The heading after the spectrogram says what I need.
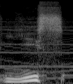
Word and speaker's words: Ys: i enjoy the geese it's pronounced yeast the ys series yees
